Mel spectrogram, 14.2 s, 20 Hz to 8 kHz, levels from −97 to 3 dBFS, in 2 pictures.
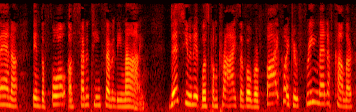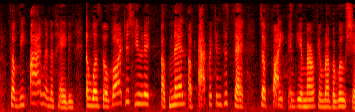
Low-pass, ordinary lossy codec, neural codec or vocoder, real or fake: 7.2 kHz; MP3, 32 kbps; codec, 24 kHz, 0.9 kbps, WavTokenizer, medium music audio release; fake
